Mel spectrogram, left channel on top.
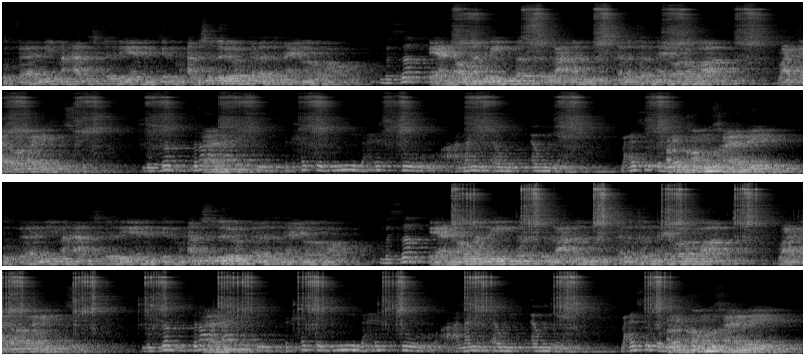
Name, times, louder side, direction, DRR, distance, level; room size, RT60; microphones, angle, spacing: voice 1, 0.0-3.4 4.3-7.3 7.7-8.9 10.0-10.3 14.6-15.8, right 1 dB, 45° left, -4 dB, 2.7 m, -28 dB
voice 2, 3.8-4.2 9.4-13.9 14.2-15.3, right 1 dB, 10° right, 0 dB, 0.7 m, -32 dB
Ratchet pawl, 4.5-4.7 5.2-5.5 5.9-6.9 7.3-7.6 8.0-8.3 8.7-9.1 9.4-9.7 10.2-10.5 10.9-11.3 11.8-12.0 12.6-12.9 13.5-13.8 14.4-14.7, right 8 dB, 80° right, 1.6 m, -29 dB
8.3 x 5.5 x 6.9 m, 1.4 s
head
